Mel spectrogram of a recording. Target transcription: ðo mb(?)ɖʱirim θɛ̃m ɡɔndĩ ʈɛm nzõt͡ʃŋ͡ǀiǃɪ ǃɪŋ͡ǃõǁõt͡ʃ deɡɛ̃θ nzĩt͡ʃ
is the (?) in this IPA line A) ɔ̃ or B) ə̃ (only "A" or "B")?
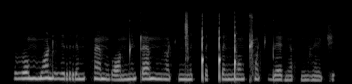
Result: A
